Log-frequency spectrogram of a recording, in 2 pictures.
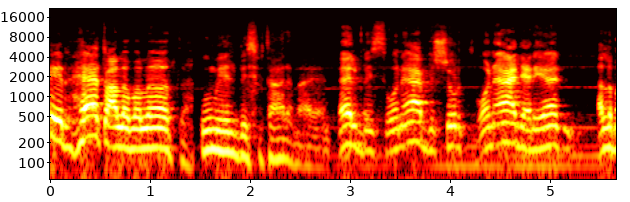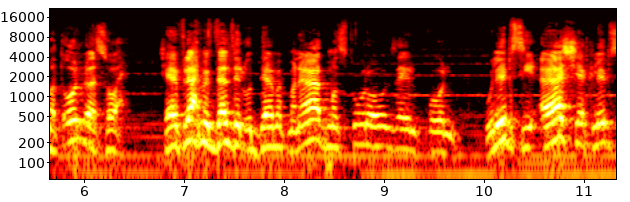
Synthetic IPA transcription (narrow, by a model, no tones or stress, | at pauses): ɾɦæːt̪uʕalæbɑlɑːt̪ˤɑ̰wumæjelbɪsbet̪aːʕlæmaʕa̰jæ̰nʔælbeswænæʔaːʕed̪̚bɪʃːoɾˤt̪ˤɑ̥wʔænæʔaːʕed̪ʕeɾjæːni | ʔælːɑmæt̪ʔuːlːoʔæsoħ | ʃæːjeflaħmæb̚d̪æld̪elʔʊd̪ːæːmækmænʔaʕed̪mɑst̪uːɾˤɑozæjːelfoːlː | welebsiʔæʃjæklebs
